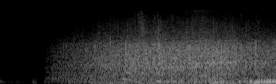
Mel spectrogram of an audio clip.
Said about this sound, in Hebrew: נתחיל עם מחיאות כפיים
